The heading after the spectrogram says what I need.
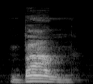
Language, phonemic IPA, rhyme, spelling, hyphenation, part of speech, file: Dutch, /baːn/, -aːn, baan, baan, noun / verb, Nl-baan.ogg
- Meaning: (noun) 1. a road, way, path 2. a track, lane 3. a job, professional occupation 4. orbit (path of one object around another) 5. a job (task, or series of tasks, carried out in batch mode)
